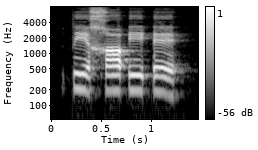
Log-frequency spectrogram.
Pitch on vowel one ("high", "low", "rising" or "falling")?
falling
